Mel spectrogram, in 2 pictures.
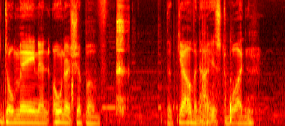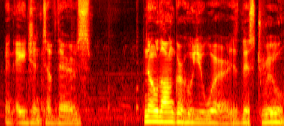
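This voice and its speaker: A man does a raspy, put-on character voice at a fairly low pitch. He goes very slowly, with long, frequent pauses. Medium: actual play. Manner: blunt, proud.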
